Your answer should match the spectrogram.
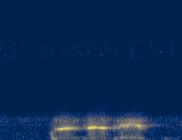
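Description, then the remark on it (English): A person whistles three short, high, slightly wavering notes in quick succession, imitating a young turkey's kiki call, with silence before and after. “It's like a whistle. We call it the kiki.”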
